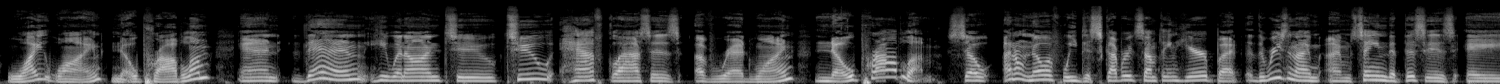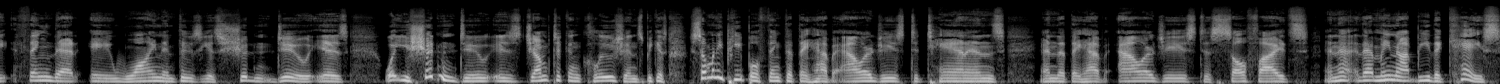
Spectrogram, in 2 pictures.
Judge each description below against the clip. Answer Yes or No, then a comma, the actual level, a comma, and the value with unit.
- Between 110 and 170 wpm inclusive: Yes, average, 160 wpm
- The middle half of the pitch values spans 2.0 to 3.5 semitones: No, average, 4.6 semitones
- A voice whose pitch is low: No, medium, 155 Hz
